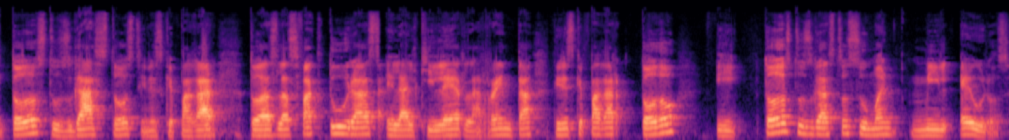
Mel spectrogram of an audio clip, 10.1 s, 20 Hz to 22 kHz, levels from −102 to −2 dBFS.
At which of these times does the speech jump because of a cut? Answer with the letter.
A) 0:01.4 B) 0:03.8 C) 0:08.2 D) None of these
B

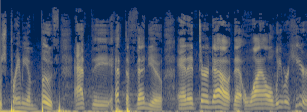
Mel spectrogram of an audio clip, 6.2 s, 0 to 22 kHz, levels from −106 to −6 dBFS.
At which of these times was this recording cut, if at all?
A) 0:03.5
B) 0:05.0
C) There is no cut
A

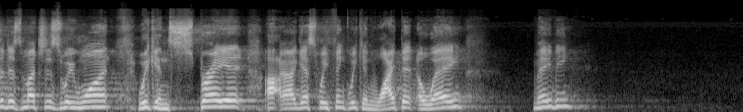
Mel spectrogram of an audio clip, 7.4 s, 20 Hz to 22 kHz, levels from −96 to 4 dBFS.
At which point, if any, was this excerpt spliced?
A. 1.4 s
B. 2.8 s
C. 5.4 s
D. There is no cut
B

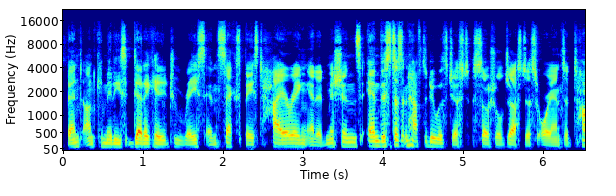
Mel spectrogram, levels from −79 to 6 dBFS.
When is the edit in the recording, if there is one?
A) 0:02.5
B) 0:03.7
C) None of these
B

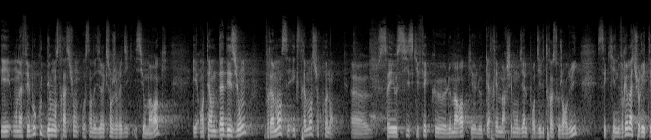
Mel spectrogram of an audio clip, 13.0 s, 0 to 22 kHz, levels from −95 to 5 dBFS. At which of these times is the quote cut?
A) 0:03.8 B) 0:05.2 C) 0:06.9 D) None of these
C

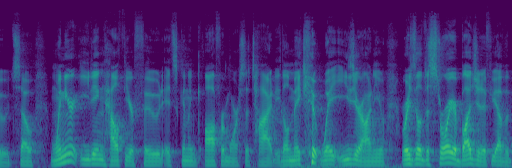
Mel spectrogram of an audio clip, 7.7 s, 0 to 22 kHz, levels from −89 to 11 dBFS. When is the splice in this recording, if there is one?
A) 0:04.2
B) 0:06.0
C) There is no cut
A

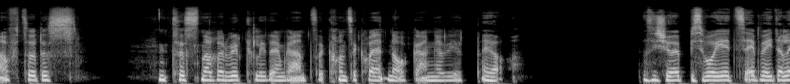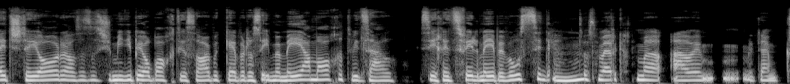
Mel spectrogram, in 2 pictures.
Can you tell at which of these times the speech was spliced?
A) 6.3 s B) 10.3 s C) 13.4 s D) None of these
C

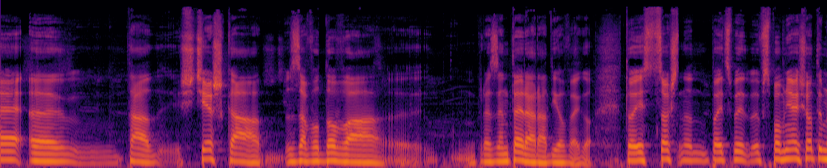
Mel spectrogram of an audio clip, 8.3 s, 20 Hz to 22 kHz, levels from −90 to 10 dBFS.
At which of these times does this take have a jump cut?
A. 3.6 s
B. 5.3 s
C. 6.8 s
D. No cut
C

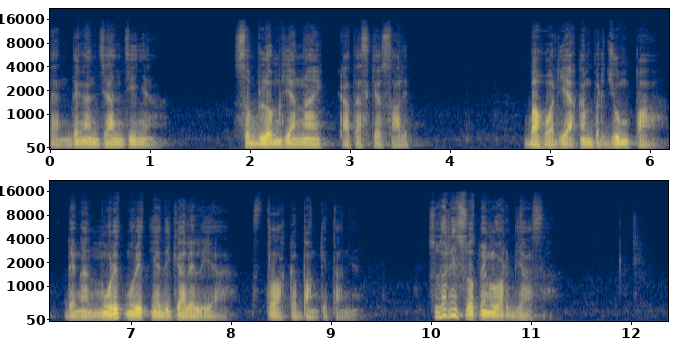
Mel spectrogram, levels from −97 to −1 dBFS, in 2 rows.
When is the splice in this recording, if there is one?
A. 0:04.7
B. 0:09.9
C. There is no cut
B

